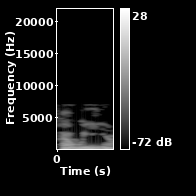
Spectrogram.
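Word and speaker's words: Haüy: juste ah oui alors ça se prononce ah oui donc ça s'écrit h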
